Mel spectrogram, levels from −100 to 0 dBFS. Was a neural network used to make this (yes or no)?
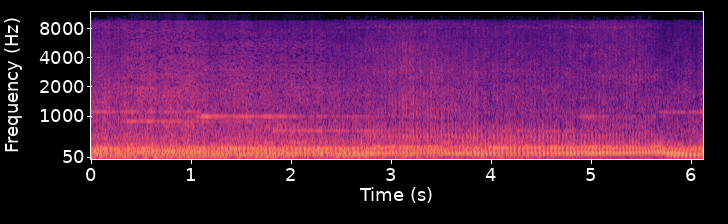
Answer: no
